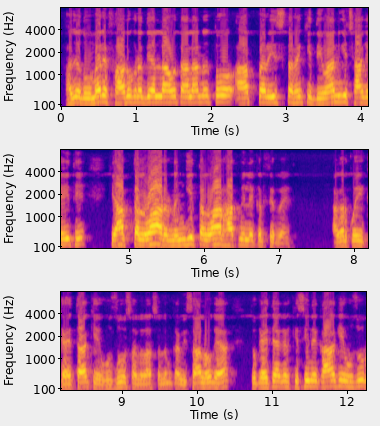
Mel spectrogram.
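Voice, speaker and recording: Emotive higher-voiced male preacher. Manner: emotive retelling with repeated phrases. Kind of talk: devotional sermon storytelling.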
